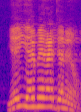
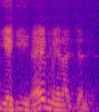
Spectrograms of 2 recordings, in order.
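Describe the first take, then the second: First: यही है मेरा जनेऊ, pushed higher and louder; emphatic declaration. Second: Said in the usual way. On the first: Acted. Son insists to his father, यही है मेरा जनेऊ said emphatically.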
